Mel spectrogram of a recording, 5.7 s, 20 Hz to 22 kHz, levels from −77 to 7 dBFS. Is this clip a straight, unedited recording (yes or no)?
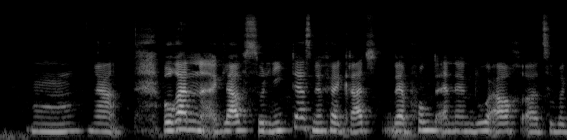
yes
